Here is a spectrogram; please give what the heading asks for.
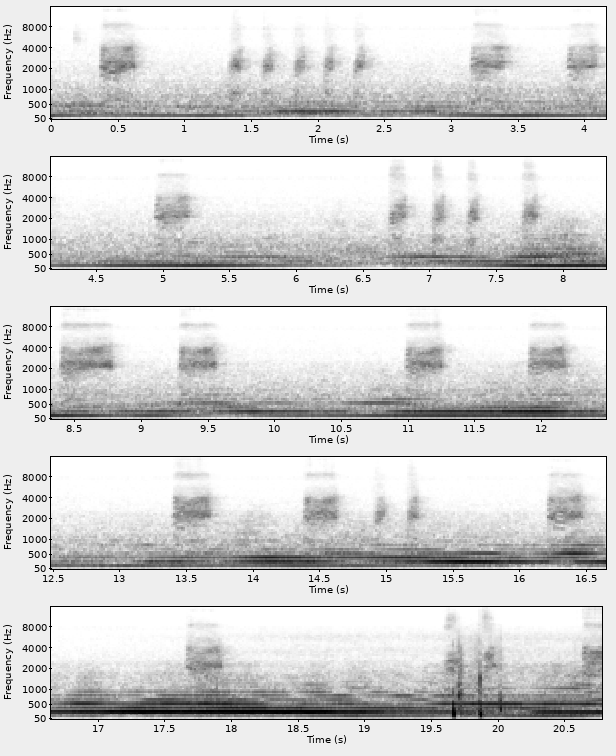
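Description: A squirrel gives rapid, quacking chatter notes, several per second, over a steady mechanical hum.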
